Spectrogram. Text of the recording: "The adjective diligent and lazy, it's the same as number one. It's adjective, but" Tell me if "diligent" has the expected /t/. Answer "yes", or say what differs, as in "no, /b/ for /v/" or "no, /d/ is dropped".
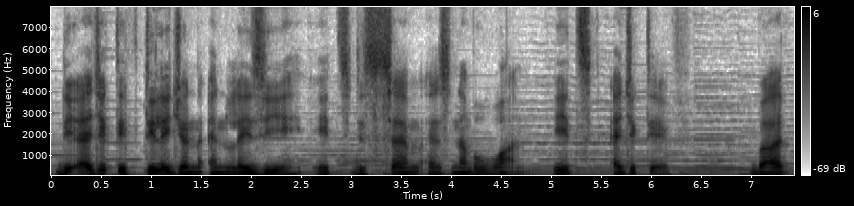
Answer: no, /t/ is dropped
